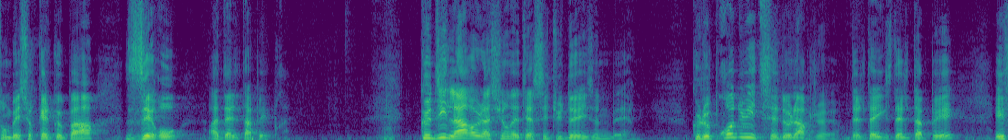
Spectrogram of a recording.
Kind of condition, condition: setting, large echoing room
